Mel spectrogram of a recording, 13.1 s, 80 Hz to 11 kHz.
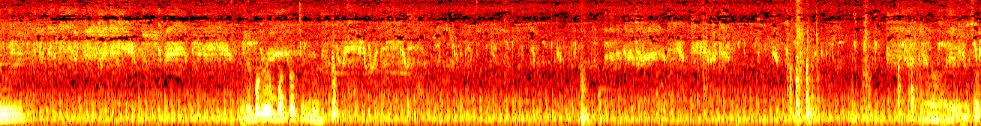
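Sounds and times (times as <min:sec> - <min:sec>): birds chirping: 0:00.0 - 0:13.0
steady low hum: 0:00.0 - 0:13.0.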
